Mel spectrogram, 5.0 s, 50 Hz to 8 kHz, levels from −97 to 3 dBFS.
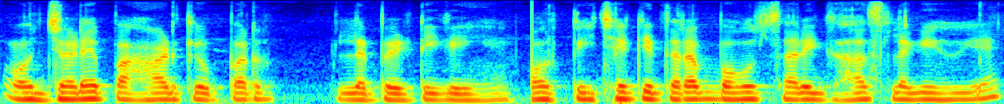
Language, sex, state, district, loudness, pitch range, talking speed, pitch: Hindi, male, Uttar Pradesh, Lalitpur, -18 LUFS, 140-150 Hz, 215 wpm, 145 Hz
